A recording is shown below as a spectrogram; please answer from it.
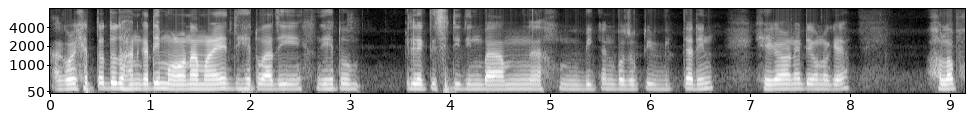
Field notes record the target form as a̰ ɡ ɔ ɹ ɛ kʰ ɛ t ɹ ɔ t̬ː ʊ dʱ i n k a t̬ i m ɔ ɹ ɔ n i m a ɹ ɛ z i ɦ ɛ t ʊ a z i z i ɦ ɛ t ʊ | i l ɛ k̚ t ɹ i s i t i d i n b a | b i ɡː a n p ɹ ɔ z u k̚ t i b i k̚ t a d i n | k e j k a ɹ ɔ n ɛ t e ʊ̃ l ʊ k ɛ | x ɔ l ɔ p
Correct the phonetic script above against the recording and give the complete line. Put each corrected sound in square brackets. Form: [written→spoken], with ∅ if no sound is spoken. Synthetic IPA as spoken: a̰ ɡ ɔ ɹ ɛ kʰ ɛ t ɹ ɔ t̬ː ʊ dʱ [i→a] n k a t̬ i m ɔ ɹ ɔ n [i→a] m a ɹ ɛ z i ɦ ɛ t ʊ a z i z i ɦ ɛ t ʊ | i l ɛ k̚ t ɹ i s i t i d i n b a | b i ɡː a n p ɹ ɔ z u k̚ t i b i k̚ t a d i n | [k→x] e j k a ɹ ɔ n ɛ t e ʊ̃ l ʊ k ɛ | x ɔ l ɔ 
